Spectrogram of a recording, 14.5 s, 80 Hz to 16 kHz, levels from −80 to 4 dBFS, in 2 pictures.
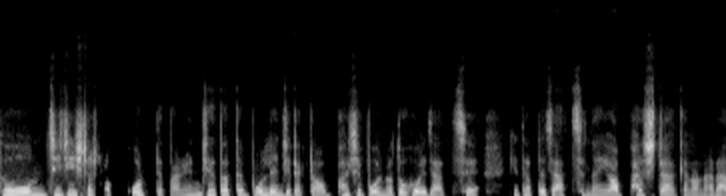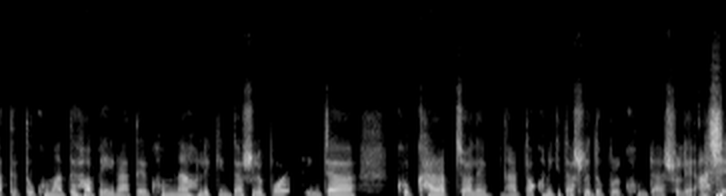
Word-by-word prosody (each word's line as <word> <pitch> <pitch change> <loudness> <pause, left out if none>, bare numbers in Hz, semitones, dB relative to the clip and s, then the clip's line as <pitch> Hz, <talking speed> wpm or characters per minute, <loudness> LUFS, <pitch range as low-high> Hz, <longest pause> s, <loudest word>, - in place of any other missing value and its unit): তো 300 - +3 0.4
যে 290 - +3
জিনিসটা 320 +2 +5
আসলে 370 +2 -7 0.2
করতে 240 -6 +2
পারেন, 245 +5 -6
যেহেতু 320 0 0
আপনি 305 +1 -1
বললেন 260 -1 +6
যে 245 - -3
এটা 230 - -2
একটা - - -3
অভ্যাসে 260 +4 -3
পরিণত 250 0 +2
হয়ে 245 -2 +7
যাচ্ছে। 270 - -3 0.4
কিন্তু 290 -2 -13
আপনি 270 0 0
চাচ্ছেন 245 +1 -2
না 210 - -6
এই 205 - -5
অভ্যাসটা 200 +1 +5
কেননা 195 -1 -7
রাতে - - -3
তো - - -11
ঘুমাতে 240 -1 -5
হবেই, 240 -2 0
রাতের - - -8
ঘুম 255 - -10
না - - +2
হলে 245 -1 -6
কিন্তু 235 -3 -14
আসলে 235 -1 +3
পরের 210 - -3
দিনটা 220 0 -1 0.7
খুব 245 -2 -5
খারাপ 220 -1 +2
চলে। 205 - -3 0.3
আর - - -7
তখনই 250 0 -5
কিন্তু 265 - -9
আসলে 220 - +3
দুপুরের 200 - -11
ঘুমটা 220 -2 -15
আসলে - - -1 0.2
আসে - - +10
245 Hz, 190 wpm, -23 LUFS, 220-265 Hz, 0.7 s, আসে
